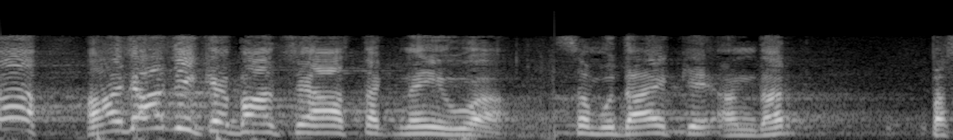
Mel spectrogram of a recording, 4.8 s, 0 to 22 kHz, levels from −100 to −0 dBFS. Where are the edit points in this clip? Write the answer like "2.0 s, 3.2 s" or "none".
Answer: 2.8 s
